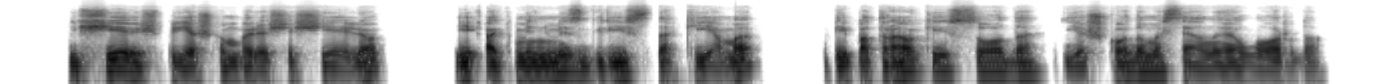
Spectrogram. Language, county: Lithuanian, Utena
